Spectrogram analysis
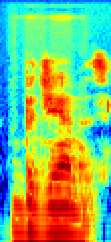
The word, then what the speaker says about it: pajamas: So for example, P, pajamas, the P sound is unvoiced, but it becomes B, voiced, and we say pajamas, pajamas.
